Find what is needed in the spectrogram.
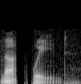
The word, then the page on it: Knotweed: knot·weed; Knot"weed"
